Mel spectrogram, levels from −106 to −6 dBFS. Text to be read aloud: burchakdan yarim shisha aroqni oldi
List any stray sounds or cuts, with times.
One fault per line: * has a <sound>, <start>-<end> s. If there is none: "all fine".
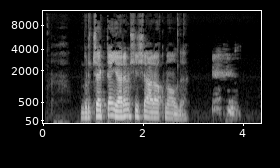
* has a laugh, 3.4-4.0 s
